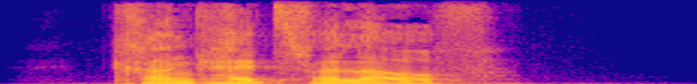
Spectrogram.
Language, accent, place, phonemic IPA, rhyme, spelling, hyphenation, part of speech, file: German, Germany, Berlin, /ˈkʁaŋkhaɪ̯t͡sfɛɐ̯ˌlaʊ̯f/, -aʊ̯f, Krankheitsverlauf, Krank‧heits‧ver‧lauf, noun, De-Krankheitsverlauf.ogg
- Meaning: disease progression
